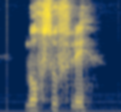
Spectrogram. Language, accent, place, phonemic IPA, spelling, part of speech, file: French, France, Lyon, /buʁ.su.fle/, boursoufler, verb, LL-Q150 (fra)-boursoufler.wav
- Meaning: 1. to swell, inflate 2. to become swollen or bloated; to blister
